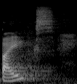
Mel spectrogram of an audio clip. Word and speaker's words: BYCS: For those of you that don't know, uh BYCS, pronounced bikes, is an Amsterdam based global NGO that supports community-led change across cities around the world.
